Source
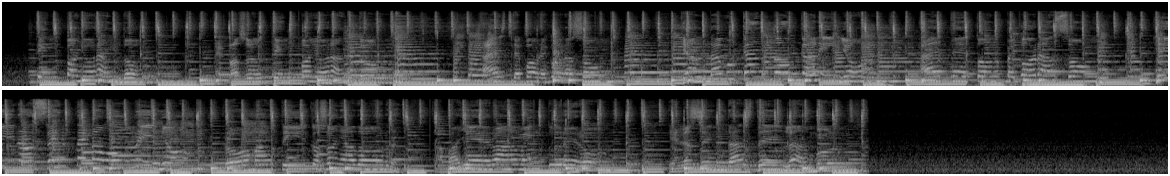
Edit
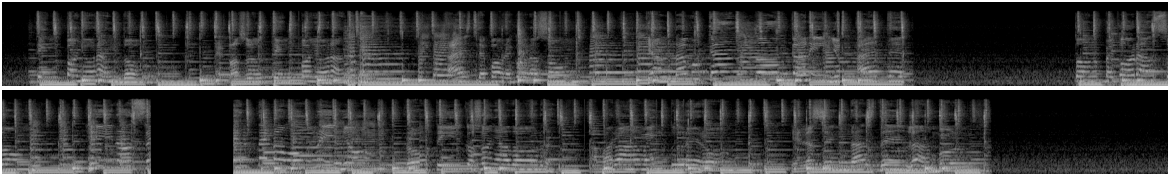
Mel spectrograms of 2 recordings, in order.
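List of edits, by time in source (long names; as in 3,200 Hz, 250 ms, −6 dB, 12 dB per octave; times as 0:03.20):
0:03.53–0:03.88: remove
0:07.39–0:07.90: time-stretch 1.5×
0:08.47–0:09.01: remove
0:09.75: splice in room tone 1.62 s
0:12.16: splice in silence 0.83 s
0:14.02–0:14.29: remove
0:16.22–0:16.54: remove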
